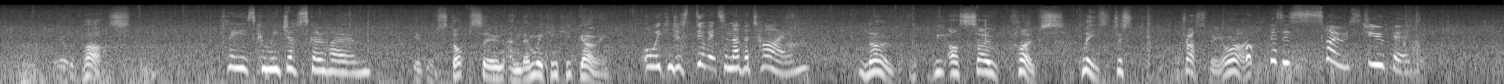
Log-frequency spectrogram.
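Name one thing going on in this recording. A young girl speaks softly and fearfully nearby.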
